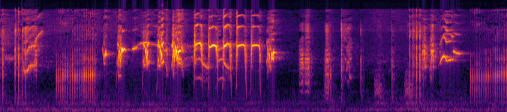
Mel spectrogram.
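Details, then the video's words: Male and female black-winged starlings singing vigorously in a duet: harsh rasping bursts alternate with bright whistled notes, then a quick run of chattering, ringing notes in the middle, followed by more scratchy squawks and a final rising whistle. "Jalak Kebo Jantan Dan Jalak Kebo Betina GAcor Duet Kicauan Jalak Kebo"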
